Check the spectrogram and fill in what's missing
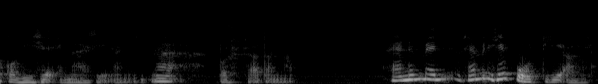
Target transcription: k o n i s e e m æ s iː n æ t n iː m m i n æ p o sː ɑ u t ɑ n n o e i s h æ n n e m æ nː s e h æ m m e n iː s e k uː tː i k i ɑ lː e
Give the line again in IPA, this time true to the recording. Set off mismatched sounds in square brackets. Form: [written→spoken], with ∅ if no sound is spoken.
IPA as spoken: k o n i s e e m æ s iː n æ [t→∅] n iː m m i n æ p o sː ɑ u t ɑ n n o e i [s→∅] h æ n n e m [æ→e] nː s e h æ m m e n [iː→i] s e k uː tː i k i ɑ lː e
